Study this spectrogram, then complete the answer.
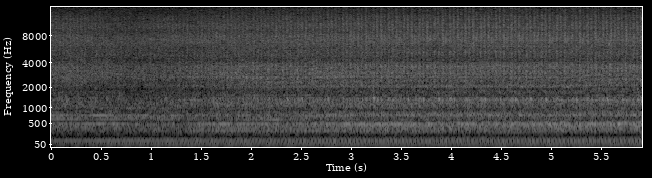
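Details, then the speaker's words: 1998 JDM Honda Integra Type-R DC2 at idle, just started after clutch and timing belt, water pump, seals and engine mount work, warming to operating temperature to bleed the cooling system; smooth steady hum with no knocks or hunting; normal idle. "and guys she sounds really really nice uh all we trying to do now try to get her to Opera in temperature"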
